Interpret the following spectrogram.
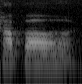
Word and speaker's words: rapport: That's an audience report. How do we pronounce the T? Here it's not pronounced.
